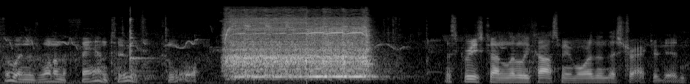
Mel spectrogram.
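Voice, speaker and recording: A man's voice: on the low side, moderate pace, vocal fry, very noisy. A man hosting a vlog, chatting casually and joking as he works on an old tractor outdoors, sometimes muttering to himself. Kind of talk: casual how-to narration while working. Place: outdoors on a farm.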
